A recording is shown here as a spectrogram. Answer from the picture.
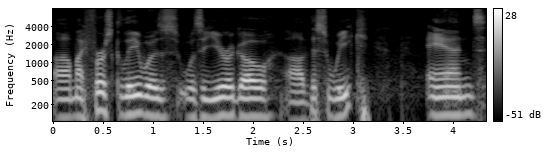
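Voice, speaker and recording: A man speaks at a fairly slow pace with an American accent. His medium-pitched voice has a dark, mellow tone. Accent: American accent, noticeable. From United States. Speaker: sales director presenting a trade seminar. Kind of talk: business presentation.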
